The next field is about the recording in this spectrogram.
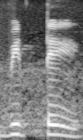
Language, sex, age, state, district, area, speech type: Tamil, female, 18-30, Tamil Nadu, Mayiladuthurai, urban, read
